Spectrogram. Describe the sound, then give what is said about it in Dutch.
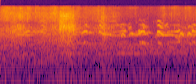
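Black-tailed godwits call in spring, a string of repeated high, fluting notes over a steady background of other birdsong. “Ja, duidelijk het geluid van grutto's.”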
